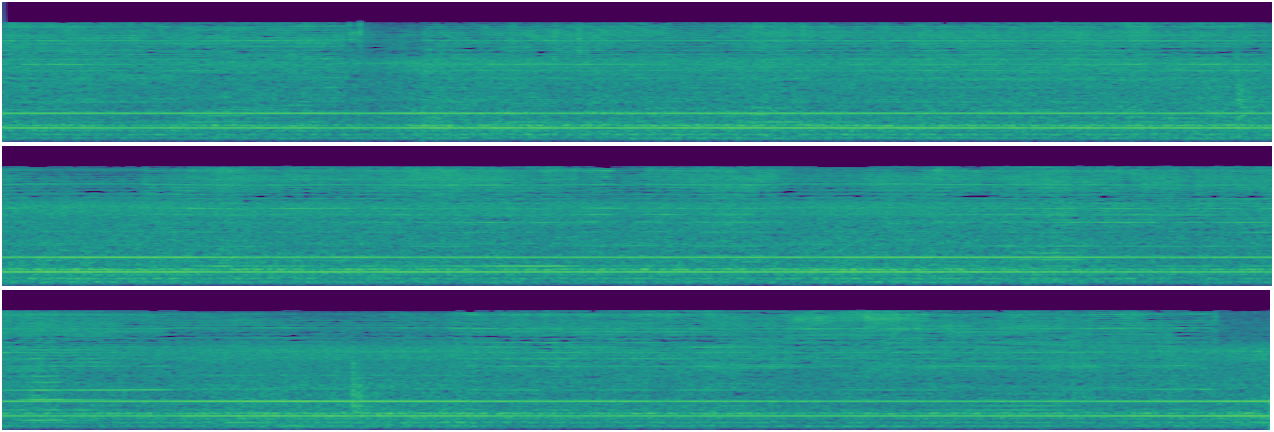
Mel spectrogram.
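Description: Table saw running and ripping a long softwood board along the fence: a steady whine from the spinning blade over the noise of the blade cutting through the wood.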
